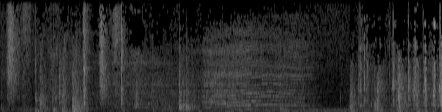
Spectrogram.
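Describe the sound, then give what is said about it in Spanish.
A door pushed open against a fallen refrigerator in a cellar: a series of dull knocks, thuds and scraping bumps, busy at the start and end with a quieter stretch in the middle. “Entonces va hacia la bodega y empuja la puerta hasta que consiga apartar el frigorífico tumbado.”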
